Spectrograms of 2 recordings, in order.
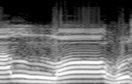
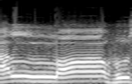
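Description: No difference in how they are said.

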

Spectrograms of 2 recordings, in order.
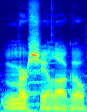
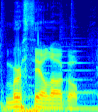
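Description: First: The word is said with southern Spanish pronunciation. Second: The word is said with Castilian Spanish pronunciation. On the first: "the southern Spanish pronunciation" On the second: "In the Castilian Spanish, spoken in most of Spain, the word is pronounced"

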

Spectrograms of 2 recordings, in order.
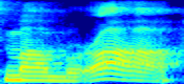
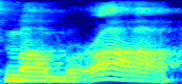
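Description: First: The syllables are drawn out grandly. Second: The syllables are drawn out grandly.

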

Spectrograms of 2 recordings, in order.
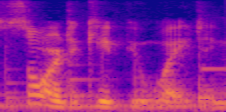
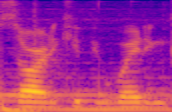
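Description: First: It is spoken in a British accent. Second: It is spoken in an American accent. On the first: The speaker calls it wrong. "Except he wouldn't have a British accent" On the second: The speaker calls it right. "Is that better?"

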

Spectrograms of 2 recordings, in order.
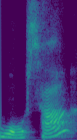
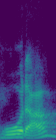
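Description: First: The T is crisp and carefully pronounced. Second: The T is soft and casual. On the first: This is careful speech for a young child. "you're talking very clearly to her daughter" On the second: This is the normal everyday way of speaking. "normally she would say water"

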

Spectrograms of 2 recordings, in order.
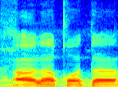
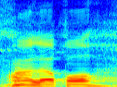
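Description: First: The word ends with a short 'a' vowel. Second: The word ends with an 'h' sound. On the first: The speaker calls it wrong. "ketika dia disukun, dia enggak alaqata, enggak" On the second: The speaker calls it right. "Khusus untuk tak marbutoh pas dia diwaqaf"

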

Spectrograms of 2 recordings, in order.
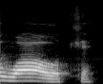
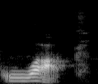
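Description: First: The L sound is pronounced in the word. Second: The L sound is silent in the word. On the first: The speaker calls it wrong. "Você não fala walk" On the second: The speaker calls it right. "o L é mudo"

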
